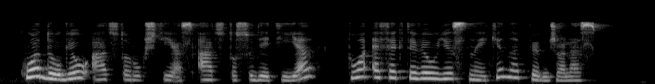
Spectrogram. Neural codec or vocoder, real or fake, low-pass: none; real; 7.2 kHz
